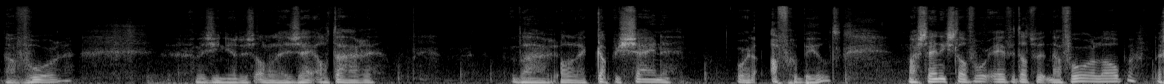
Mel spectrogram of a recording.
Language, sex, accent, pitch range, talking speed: Dutch, male, Dutch, 95-115 Hz, 130 wpm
